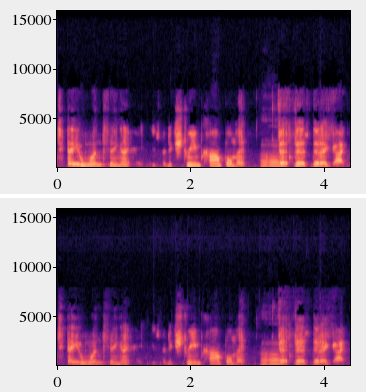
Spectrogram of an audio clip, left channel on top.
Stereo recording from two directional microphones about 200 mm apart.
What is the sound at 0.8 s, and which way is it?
Speech, 20° left (ahead or behind).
